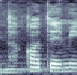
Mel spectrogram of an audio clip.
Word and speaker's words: 中手: 中手みかんというちょっと独特な字を書くんです読み方するんですけど真ん中の中に生きると書いて中手と読みます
